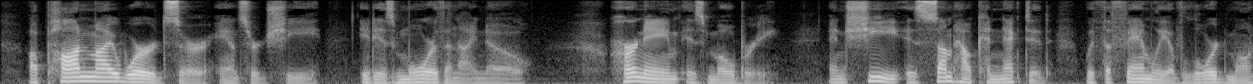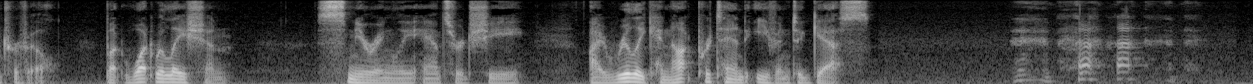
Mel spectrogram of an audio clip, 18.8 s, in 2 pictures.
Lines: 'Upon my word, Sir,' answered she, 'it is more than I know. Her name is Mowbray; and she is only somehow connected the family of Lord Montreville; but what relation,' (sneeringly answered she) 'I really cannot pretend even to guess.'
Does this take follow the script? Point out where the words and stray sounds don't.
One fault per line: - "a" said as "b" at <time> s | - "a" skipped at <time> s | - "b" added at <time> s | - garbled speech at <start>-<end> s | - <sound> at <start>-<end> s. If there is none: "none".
- "only" skipped at 6.9 s
- "with" added at 8.1 s
- laugh at 17.0-18.5 s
